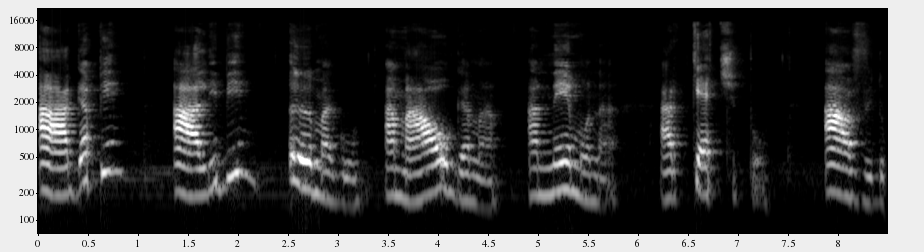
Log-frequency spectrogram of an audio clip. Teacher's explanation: Das proparoxítonas, antepenúltima sílaba tônica mais forte.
